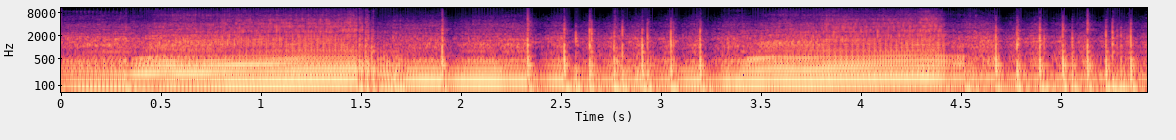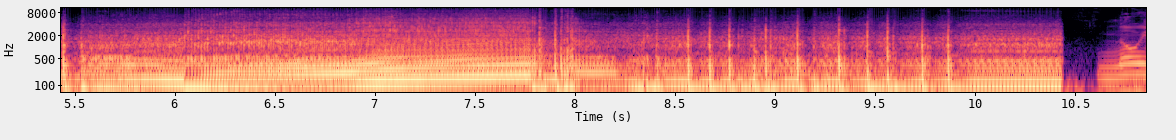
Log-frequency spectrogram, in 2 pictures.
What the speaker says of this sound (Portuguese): Se estão à procura de um John Cupworks em condições, poucos quilómetros, bem estimado e com uma nota de escape do outro mundo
